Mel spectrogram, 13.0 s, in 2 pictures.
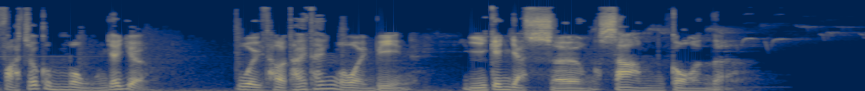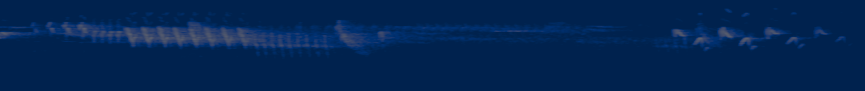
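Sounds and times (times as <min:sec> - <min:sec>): high bird chirps: 0:04.6 - 0:09.2.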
